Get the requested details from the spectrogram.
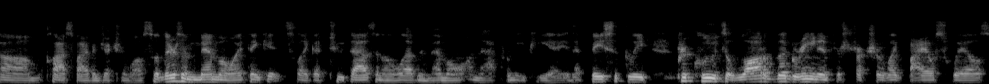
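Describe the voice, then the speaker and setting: A man talks at a fairly quick pace with ordinary pitch variation. His is an unremarkable speaking voice. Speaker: stormwater engineering trainer. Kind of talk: technical training lecture.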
